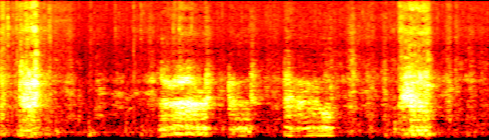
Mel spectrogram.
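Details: Pet dogs Teddy and Alma indoors, one ducking under a futon; four drawn-out, warbling growls, each about a second long, rising and falling in a talky way, separated by quieter gaps.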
